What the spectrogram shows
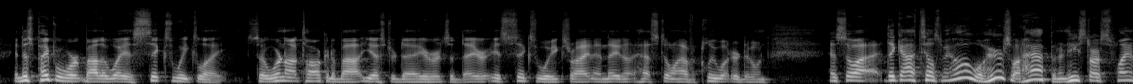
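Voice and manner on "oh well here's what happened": put-on, high, happiest, sunniest cheerful tone. Retelling what a man on the phone told him: imitating a happy, cheerful tone. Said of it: "in the happiest tone".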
